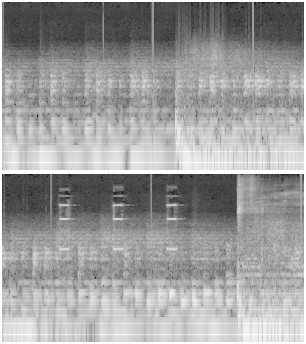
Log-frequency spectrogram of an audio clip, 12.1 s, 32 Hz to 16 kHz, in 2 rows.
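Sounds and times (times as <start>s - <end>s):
low pulsing synth drone: 0.0s - 12.0s.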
